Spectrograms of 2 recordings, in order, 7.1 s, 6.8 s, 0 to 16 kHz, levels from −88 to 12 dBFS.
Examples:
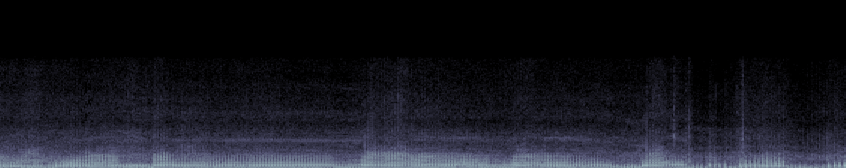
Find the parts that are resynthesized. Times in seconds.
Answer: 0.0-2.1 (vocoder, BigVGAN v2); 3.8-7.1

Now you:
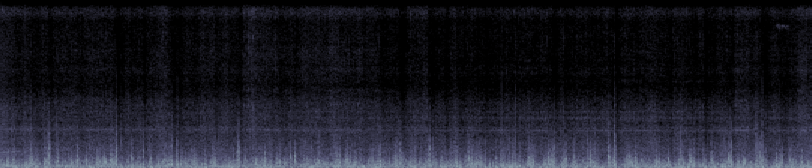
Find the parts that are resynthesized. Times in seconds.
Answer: none

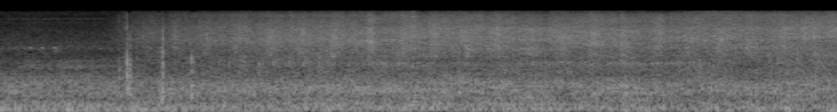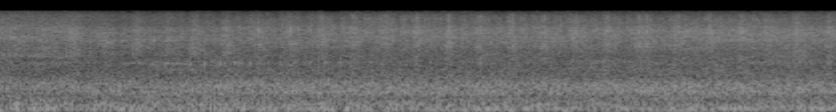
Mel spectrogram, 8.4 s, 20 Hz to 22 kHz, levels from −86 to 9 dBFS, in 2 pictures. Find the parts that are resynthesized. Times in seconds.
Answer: 1.8-5.1 (codec, SNAC)

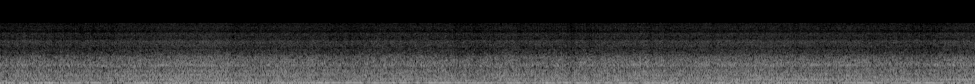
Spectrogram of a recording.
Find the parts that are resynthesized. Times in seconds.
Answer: 0.5-1.4 (vocoder, Vocos); 3.2-6.6; 8.6-9.4

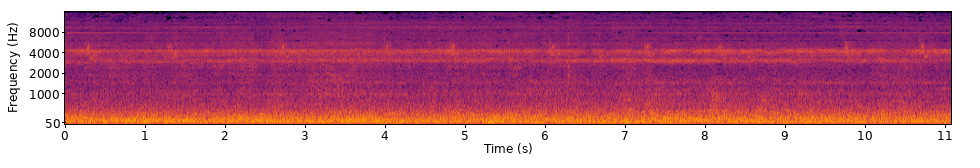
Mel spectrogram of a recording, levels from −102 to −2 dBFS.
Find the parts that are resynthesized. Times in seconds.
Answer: none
